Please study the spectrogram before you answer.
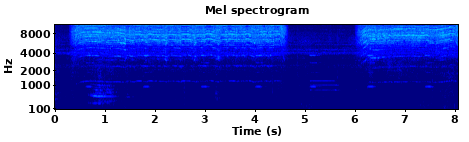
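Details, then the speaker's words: Biportal endoscopic (UBE) L4-5 spine surgery: a diamond burr drill gives two bursts of high-pitched hissing whine with a short pause between them while drilling the upper part of the facet joint. "So be aware whenever you use a diamond drill there's a chance you may injure the"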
